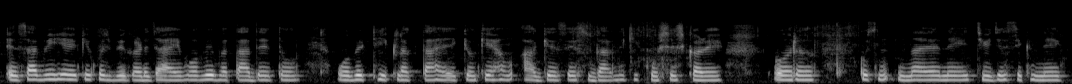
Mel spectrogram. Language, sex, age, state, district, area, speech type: Hindi, female, 18-30, Madhya Pradesh, Ujjain, rural, spontaneous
